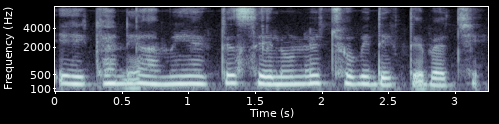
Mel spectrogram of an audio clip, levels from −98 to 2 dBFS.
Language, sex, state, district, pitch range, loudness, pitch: Bengali, female, Tripura, West Tripura, 220-240 Hz, -14 LUFS, 230 Hz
